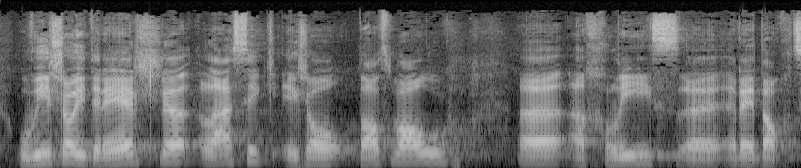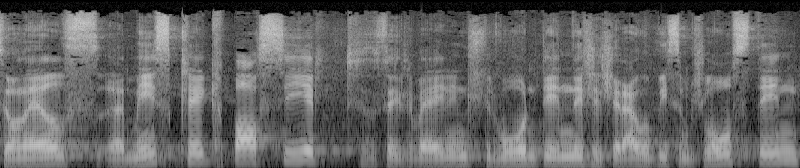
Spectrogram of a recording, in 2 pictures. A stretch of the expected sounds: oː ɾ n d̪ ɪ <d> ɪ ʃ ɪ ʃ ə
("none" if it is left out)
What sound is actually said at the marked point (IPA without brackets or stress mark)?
n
